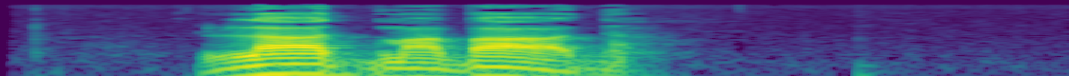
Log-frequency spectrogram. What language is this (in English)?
Torwali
